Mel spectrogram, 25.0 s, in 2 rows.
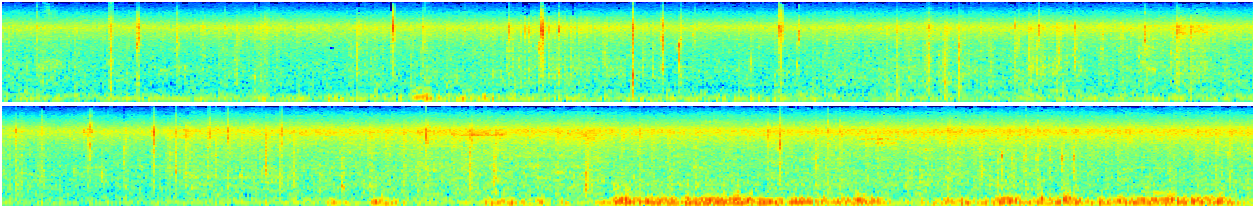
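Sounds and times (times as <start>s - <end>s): person chewing close to microphone: 3.5s - 8.1s, 12.6s - 16.8s, 22.0s - 24.9s
wet mouth clicks and smacks: 6.3s - 7.0s, 7.7s - 8.1s, 22.2s - 23.4s.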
